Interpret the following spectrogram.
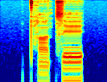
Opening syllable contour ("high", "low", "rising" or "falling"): low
